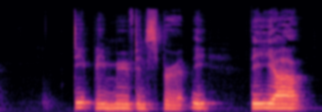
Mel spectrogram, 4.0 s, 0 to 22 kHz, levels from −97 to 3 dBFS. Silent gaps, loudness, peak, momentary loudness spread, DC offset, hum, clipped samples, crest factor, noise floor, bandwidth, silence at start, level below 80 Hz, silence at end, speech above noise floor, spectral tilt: none; -21 LUFS; -6 dBFS; 12 LU; under 0.1%; none; under 0.1%; 16 dB; -75 dBFS; 15 kHz; 0.9 s; -68 dBFS; 0.25 s; 55 dB; -7 dB/octave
